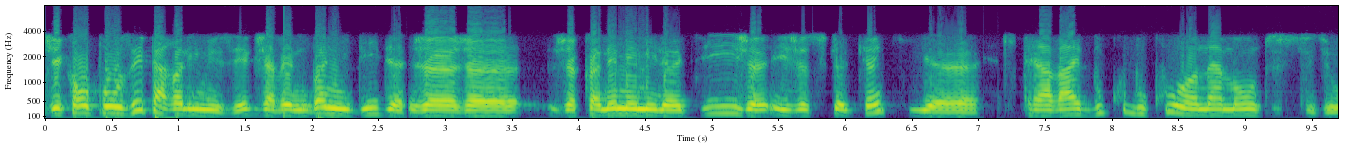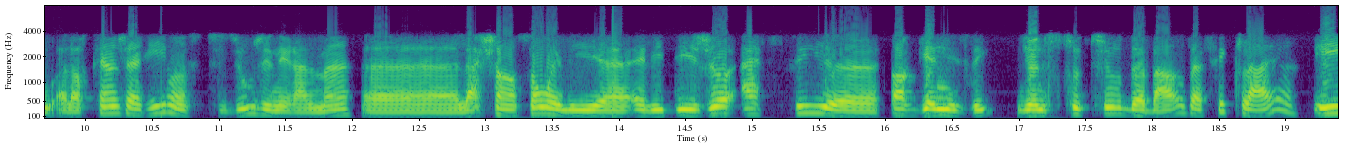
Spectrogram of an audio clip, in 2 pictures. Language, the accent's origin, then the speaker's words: French; Quebec, Canada; born there; Moi, je suis québécois-libanais. Je suis né au Québec, mais j'ai été élevé comme mon père était libanais-syrien. Un petit peu dans les deux mondes. Et pour moi, le français à la maison a toujours été très, très, très important.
